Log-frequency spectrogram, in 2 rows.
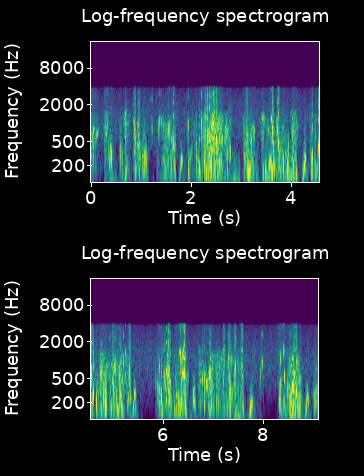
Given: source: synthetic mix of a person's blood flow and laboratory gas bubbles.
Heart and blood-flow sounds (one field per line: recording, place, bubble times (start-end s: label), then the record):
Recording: Doppler ultrasound of blood flow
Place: precordium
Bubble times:
0.00-0.14 s: bubbles
0.25-0.45 s: bubbles
0.54-0.79 s: bubbles
0.82-1.14 s: bubbles
1.19-1.24 s: bubbles
1.30-1.71 s: bubbles
1.90-2.81 s: bubbles
3.02-4.15 s: bubbles
4.35-5.38 s: bubbles
5.82-6.51 s: bubbles
6.69-7.63 s: bubbles
7.91-8.02 s: bubbles
8.29-8.79 s: bubbles
8.97-9.11 s: bubbles
From the record:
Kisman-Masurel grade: 444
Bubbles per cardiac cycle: continuous sound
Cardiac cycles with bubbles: 100%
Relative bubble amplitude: maximal (0.775 to 0.999)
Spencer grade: 4 (maximum detectable bubble signal sounding continuously throughout systole and diastole of every cardiac period, and overriding the amplitude of the normal cardiac signals)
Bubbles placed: only in the low amplitude regions of the cardiac cycle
